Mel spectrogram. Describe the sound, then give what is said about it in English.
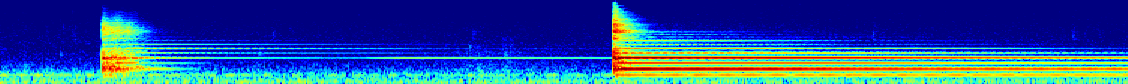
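A bell is struck twice as an invitation to return to the breath and the present moment, each strike a bright metallic clang with a long shimmering ring; the first fades, and the second, louder one sustains and slowly decays. No voices. “Enjoy the sound of the bell, and we invite you into presence for this program as well.”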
